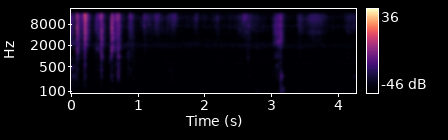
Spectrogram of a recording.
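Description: A deck of oracle cards handled and shuffled by hand, with a quick run of card flicks in the first second. A couple of taps about three seconds in come as cards are laid down on the table.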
